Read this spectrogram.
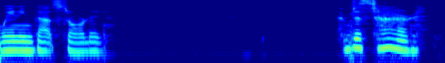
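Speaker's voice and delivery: emotional, choked-up voice, fighting back tears. Starting a live stream and reading comments, emotional, close to tears. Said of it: "I'm getting all emotional".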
